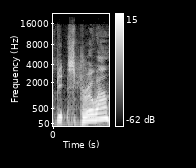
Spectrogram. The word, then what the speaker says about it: Sprewell: This is Latrell Sprewell.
